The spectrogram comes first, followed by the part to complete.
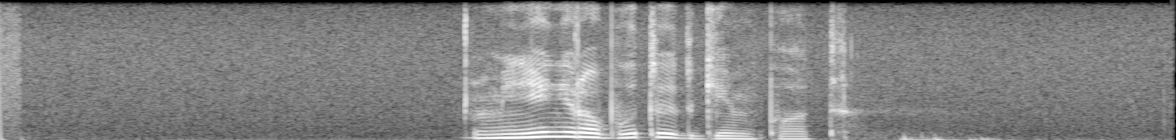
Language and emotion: Russian, sad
